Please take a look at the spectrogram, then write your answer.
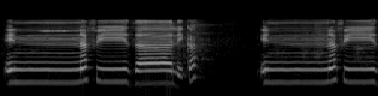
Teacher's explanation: یہاں غنہ ادا کریں اور زال کو نرمی سے ادا کریں، اور زال کے اوپر کھڑی زبر ہے، یہاں زال کو ایک حرکت لمبا بھی پڑھنا ہے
